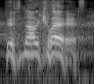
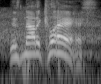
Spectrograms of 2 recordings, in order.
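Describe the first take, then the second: No difference in how they are said.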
